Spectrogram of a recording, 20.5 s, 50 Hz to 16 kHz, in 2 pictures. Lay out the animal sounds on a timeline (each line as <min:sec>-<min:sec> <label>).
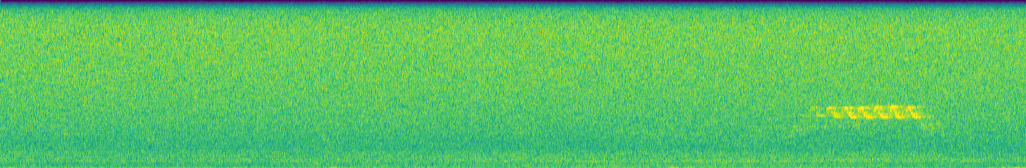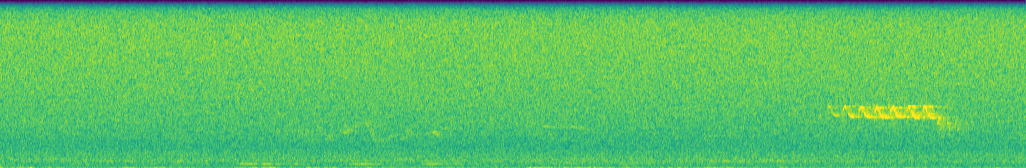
0:08.0-0:09.4 Yellow-rumped Warbler (Setophaga coronata)
0:13.1-0:14.8 Purple Finch (Haemorhous purpureus)
0:18.5-0:19.8 Yellow-rumped Warbler (Setophaga coronata)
